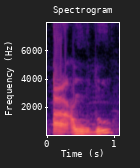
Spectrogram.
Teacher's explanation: Kalau kita rasakan, kita mengucapkan a'udzu itu sangat terlihat karena ain itu ada di tenggorokan bagian tengah, artinya naik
